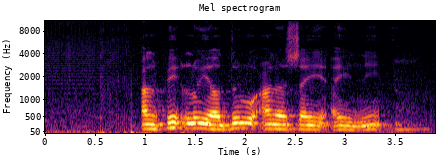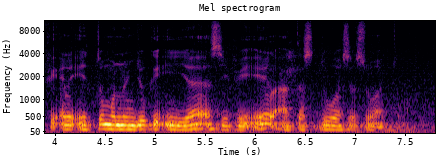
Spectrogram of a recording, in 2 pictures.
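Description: A man chants melodically into a microphone, heard through a loudspeaker in an echoing hall.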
